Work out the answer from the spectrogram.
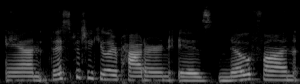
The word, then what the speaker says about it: Gnome Fun: this particular pattern is no fun like gome fun um and the no fun is spelled with a G so GN o no fun like gnome fun uh they designed this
